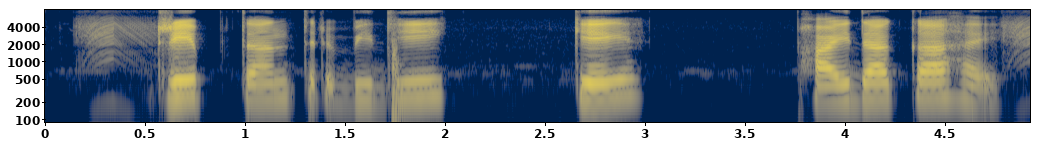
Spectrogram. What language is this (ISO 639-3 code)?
mag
